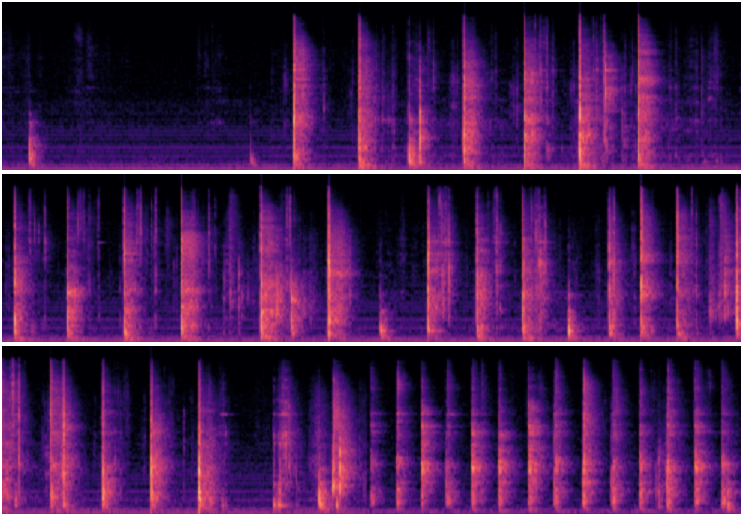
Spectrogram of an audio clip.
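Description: Hand axe chopping a dry cherry-wood spoon blank held upright on a chopping block: one knock, then from about three seconds in a steady run of sharp chops, roughly one to one and a half a second, coming quicker and lighter near the end as the blank is hewn to the spoon outline.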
